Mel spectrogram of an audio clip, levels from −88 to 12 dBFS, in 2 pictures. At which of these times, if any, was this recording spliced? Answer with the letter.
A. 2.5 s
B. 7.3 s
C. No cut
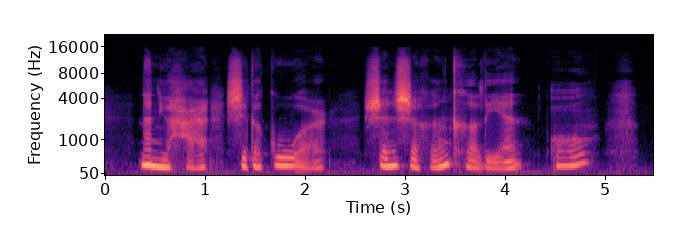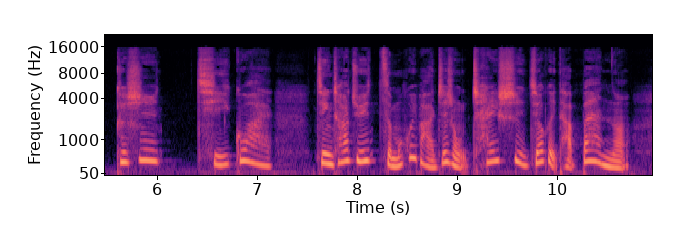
C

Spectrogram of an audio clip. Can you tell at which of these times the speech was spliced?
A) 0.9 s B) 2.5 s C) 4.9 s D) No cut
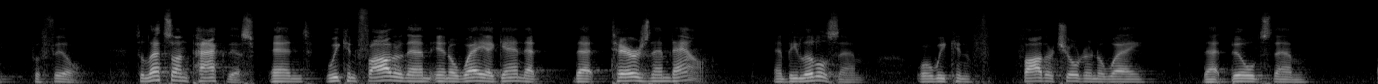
B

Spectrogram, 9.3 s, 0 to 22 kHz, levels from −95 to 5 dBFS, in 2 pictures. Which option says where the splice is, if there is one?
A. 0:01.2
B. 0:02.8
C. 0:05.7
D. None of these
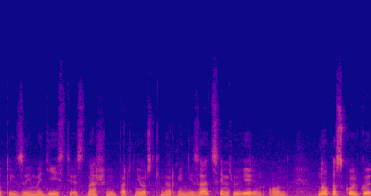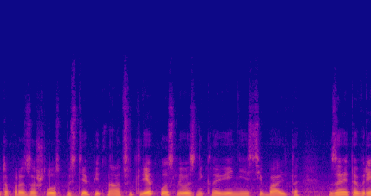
B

